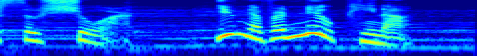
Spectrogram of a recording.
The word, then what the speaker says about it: Pina: No one can take Pina away from me. That's not Peina.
